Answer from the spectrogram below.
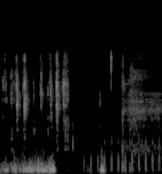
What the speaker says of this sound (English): You're going to go ahead and type your full name here and your parent or guardian's full name here.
